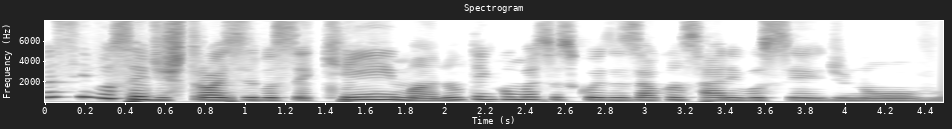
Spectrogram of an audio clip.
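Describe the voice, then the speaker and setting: A woman's fairly quick speech with ordinary pitch variation, in a dry, close sound with no echo. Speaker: youtuber. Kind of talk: casual vlog monologue. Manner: soft-spoken; halting. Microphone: new microphone.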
